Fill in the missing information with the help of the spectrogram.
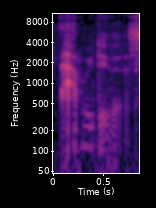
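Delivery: a near-whisper of baffled doubt; mock-hushed head-scratcher; hushed puzzled question. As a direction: breathe it like a conspirator. Team stumped over the format.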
